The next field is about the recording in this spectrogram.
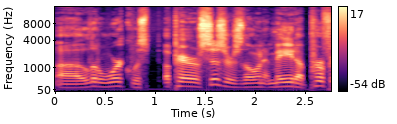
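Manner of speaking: plain reading voice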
